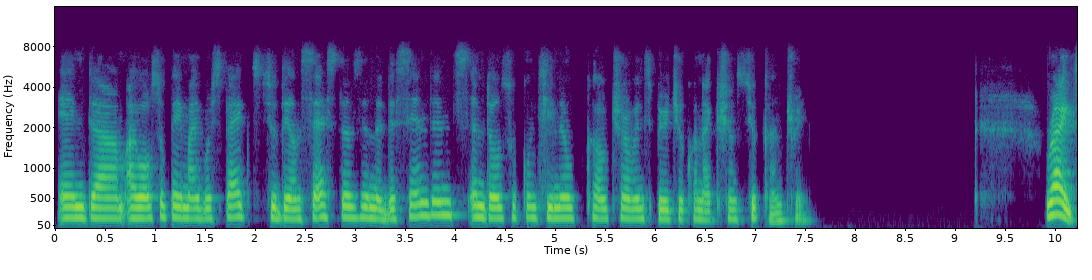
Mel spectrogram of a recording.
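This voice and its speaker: A university researcher and lecturer, a Portuguese-speaking woman with a Brazilian accent, gives an informal presentation over a video call while sick, sounding a bit off. Her voice is fairly low and mellow, recorded dry. The call audio is dull and muffled.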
